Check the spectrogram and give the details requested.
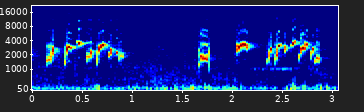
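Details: A red-whiskered bulbul sings its morning training song, bubbly whistled phrases of quick rising and falling notes, two short bursts framing a single strong whistle, over low background rumble.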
